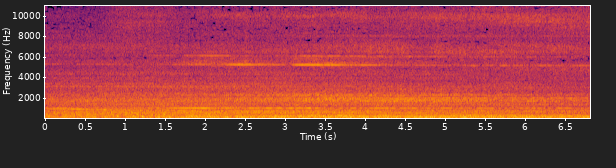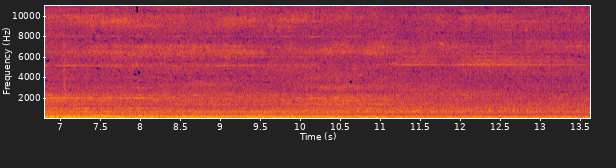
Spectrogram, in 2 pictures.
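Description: Tatra T4D tram with a trailer car passing close on the tracks: wheels rumbling on the rails with a thin high squeal. The sound builds over the first couple of seconds and eases off after about ten.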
